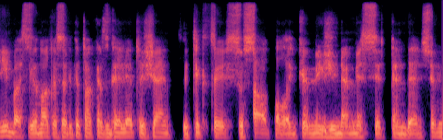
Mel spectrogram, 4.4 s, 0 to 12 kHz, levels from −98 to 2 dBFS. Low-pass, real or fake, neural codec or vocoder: 10.8 kHz; fake; codec, 44.1 kHz, 7.8 kbps, Pupu-Codec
